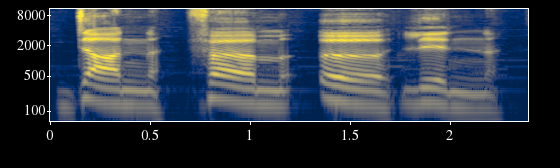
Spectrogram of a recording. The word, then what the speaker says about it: Dunfermline: That has four syllables when you say it. Dunfermline.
